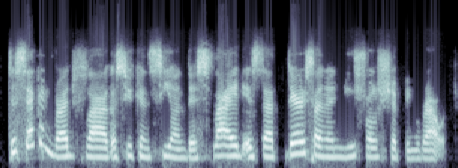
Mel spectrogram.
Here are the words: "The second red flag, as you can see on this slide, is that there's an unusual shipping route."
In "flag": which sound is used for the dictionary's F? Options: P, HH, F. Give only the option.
F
